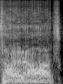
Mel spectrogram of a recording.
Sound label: Cast Vocal; Warframe; Uriel; Remedium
